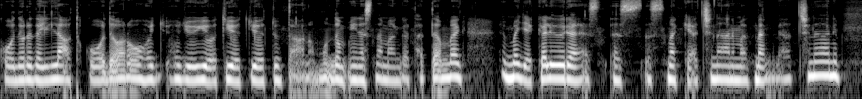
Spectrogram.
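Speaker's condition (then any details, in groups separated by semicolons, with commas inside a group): Deafness; congenital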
